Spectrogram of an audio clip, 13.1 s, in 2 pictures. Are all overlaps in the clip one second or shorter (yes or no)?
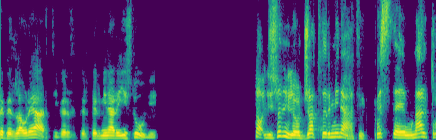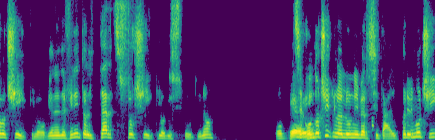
yes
